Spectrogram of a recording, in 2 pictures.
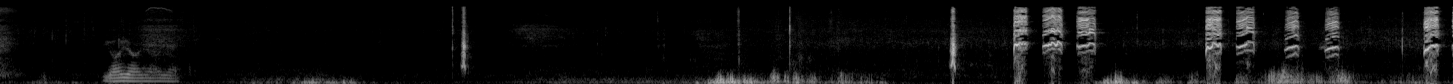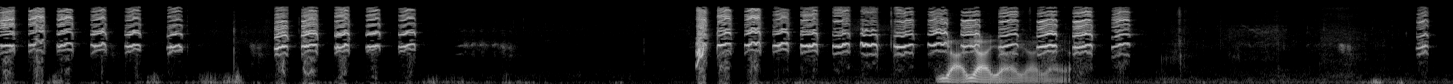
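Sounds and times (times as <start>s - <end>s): songbird distress calls: 12.1s - 13.5s, 21.5s - 25.9s, 28.7s - 29.0s.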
